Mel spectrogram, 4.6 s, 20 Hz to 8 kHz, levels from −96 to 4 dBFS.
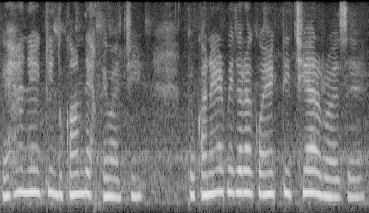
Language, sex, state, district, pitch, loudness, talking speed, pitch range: Bengali, female, Assam, Hailakandi, 285 Hz, -13 LUFS, 130 wpm, 260-310 Hz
